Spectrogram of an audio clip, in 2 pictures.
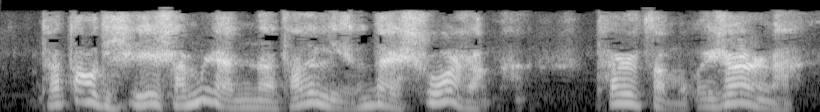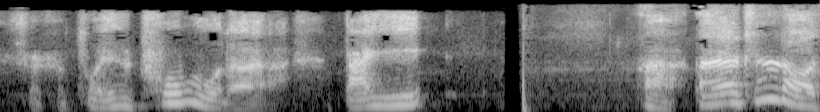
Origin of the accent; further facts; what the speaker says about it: China; 我们中国人哈，在生活工作中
